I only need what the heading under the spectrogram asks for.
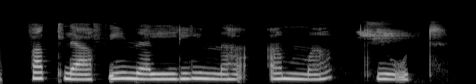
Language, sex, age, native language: Icelandic, female, 7, Icelandic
